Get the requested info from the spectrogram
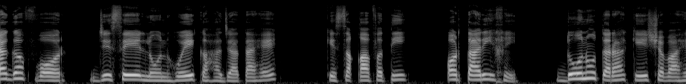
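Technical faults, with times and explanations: No technical faults can be heard anywhere in this recording.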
